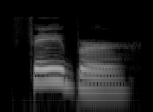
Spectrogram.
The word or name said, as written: faber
